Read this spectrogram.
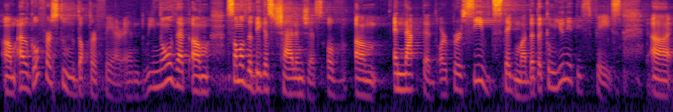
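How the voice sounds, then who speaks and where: A man's voice: on the high side, fairly bright tone. A man moderating a conference panel, thanking speakers and posing long, polite questions. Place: conference stage.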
